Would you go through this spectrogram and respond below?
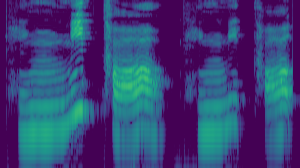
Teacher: uk softens to ung as soon as it meets m sound.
